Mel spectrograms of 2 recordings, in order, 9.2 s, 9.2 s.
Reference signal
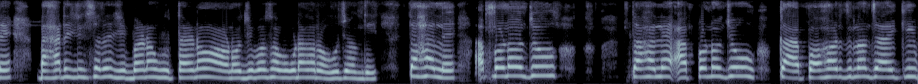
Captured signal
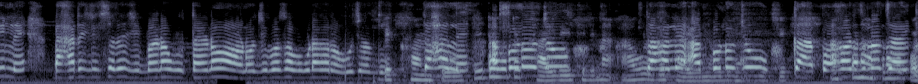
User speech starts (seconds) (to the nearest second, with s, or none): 4 s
